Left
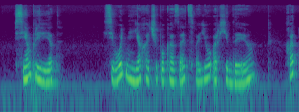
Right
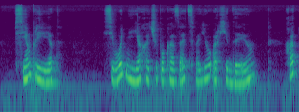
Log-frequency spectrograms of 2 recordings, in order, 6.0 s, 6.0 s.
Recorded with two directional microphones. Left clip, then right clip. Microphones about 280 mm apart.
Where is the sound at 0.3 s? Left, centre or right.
Centre.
